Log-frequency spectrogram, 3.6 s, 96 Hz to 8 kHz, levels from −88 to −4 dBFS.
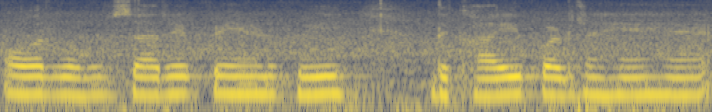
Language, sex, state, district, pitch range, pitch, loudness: Hindi, female, Uttar Pradesh, Lalitpur, 190-200 Hz, 195 Hz, -14 LUFS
